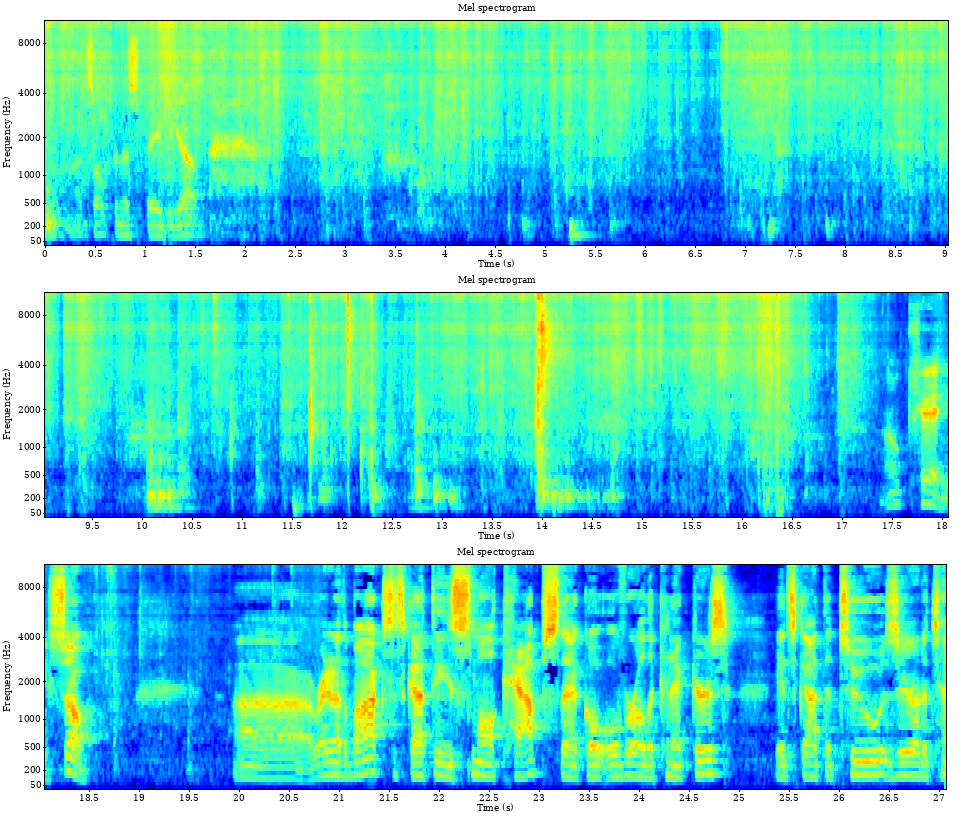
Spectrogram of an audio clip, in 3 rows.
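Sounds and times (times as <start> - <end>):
bubble wrap crinkling: 0.0 - 17.5, 18.1 - 19.0.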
